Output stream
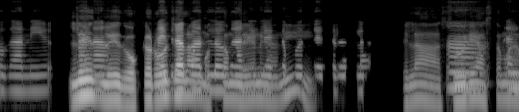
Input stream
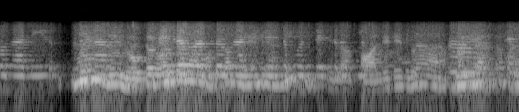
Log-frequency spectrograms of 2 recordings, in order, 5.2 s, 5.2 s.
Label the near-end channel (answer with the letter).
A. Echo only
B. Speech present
B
